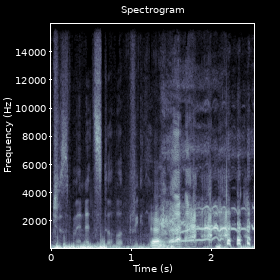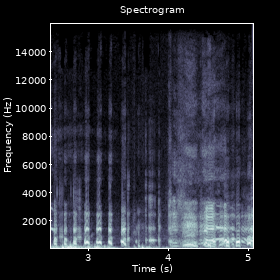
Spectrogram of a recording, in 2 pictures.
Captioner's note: both laughing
